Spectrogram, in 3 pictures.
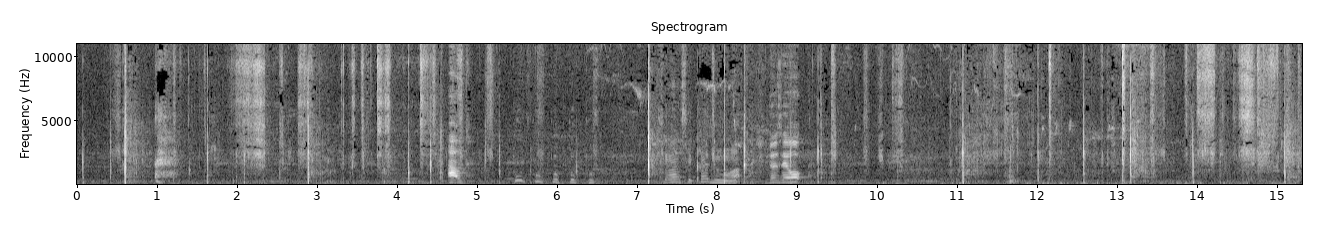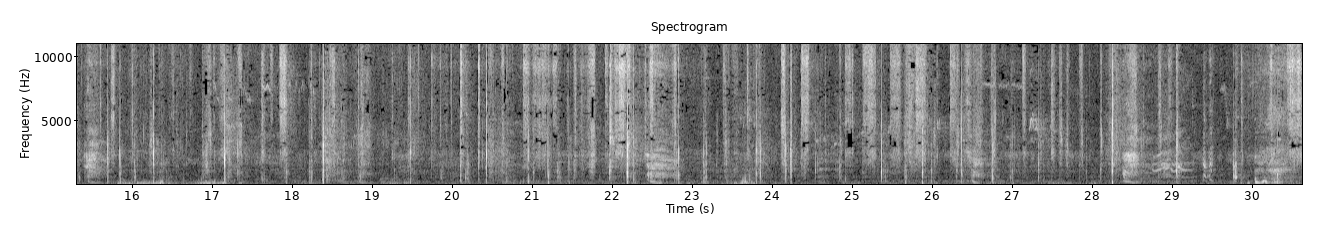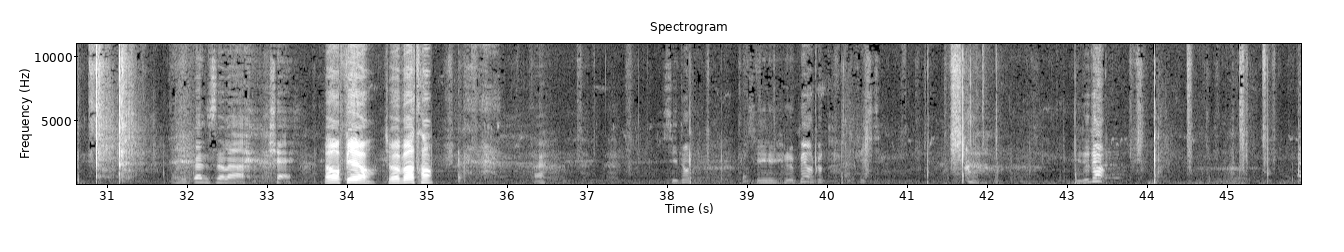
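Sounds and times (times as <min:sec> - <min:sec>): footsteps on a court: 0:07.9 - 0:29.2
ball being struck and bouncing: 0:30.8 - 0:31.5.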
